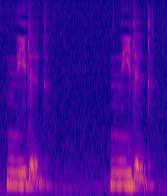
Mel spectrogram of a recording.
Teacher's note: it is case 3, where the ED is pronounced as the I as in sit with the D sound.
